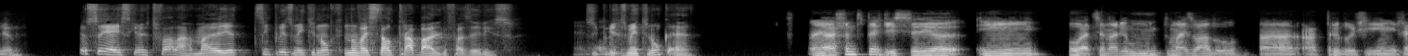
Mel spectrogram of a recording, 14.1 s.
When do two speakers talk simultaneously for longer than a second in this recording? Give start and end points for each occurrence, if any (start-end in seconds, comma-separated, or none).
none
